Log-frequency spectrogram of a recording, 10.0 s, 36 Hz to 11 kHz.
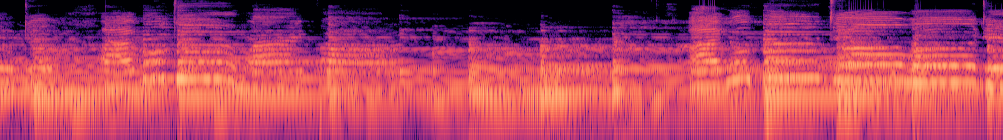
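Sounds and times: children singing: 0.0 - 4.4, 6.2 - 10.0
guitar: 0.0 - 10.0.

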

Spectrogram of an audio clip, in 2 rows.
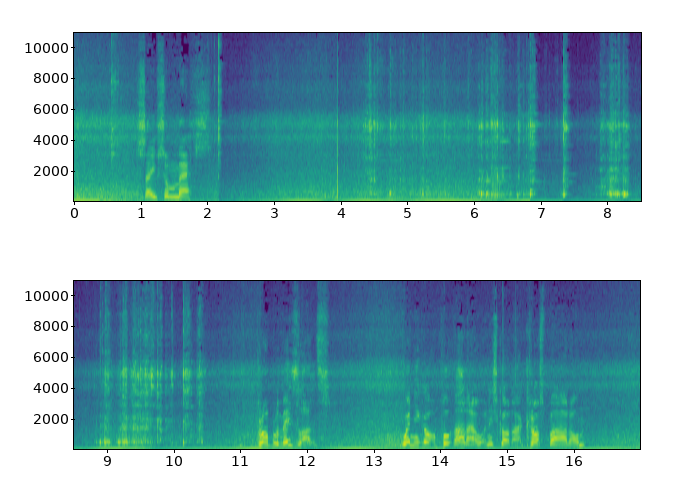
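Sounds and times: metal pots clinking and scraping: 4.2 - 10.6.

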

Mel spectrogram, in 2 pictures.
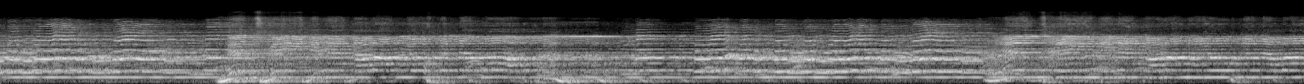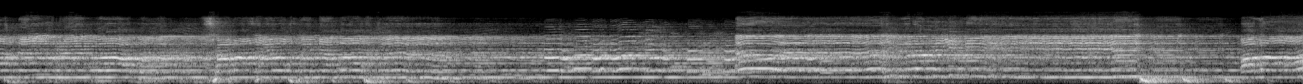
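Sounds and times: accordion: 0.0 - 26.0
man singing into a microphone: 0.0 - 26.0
held drone note: 0.2 - 25.6.

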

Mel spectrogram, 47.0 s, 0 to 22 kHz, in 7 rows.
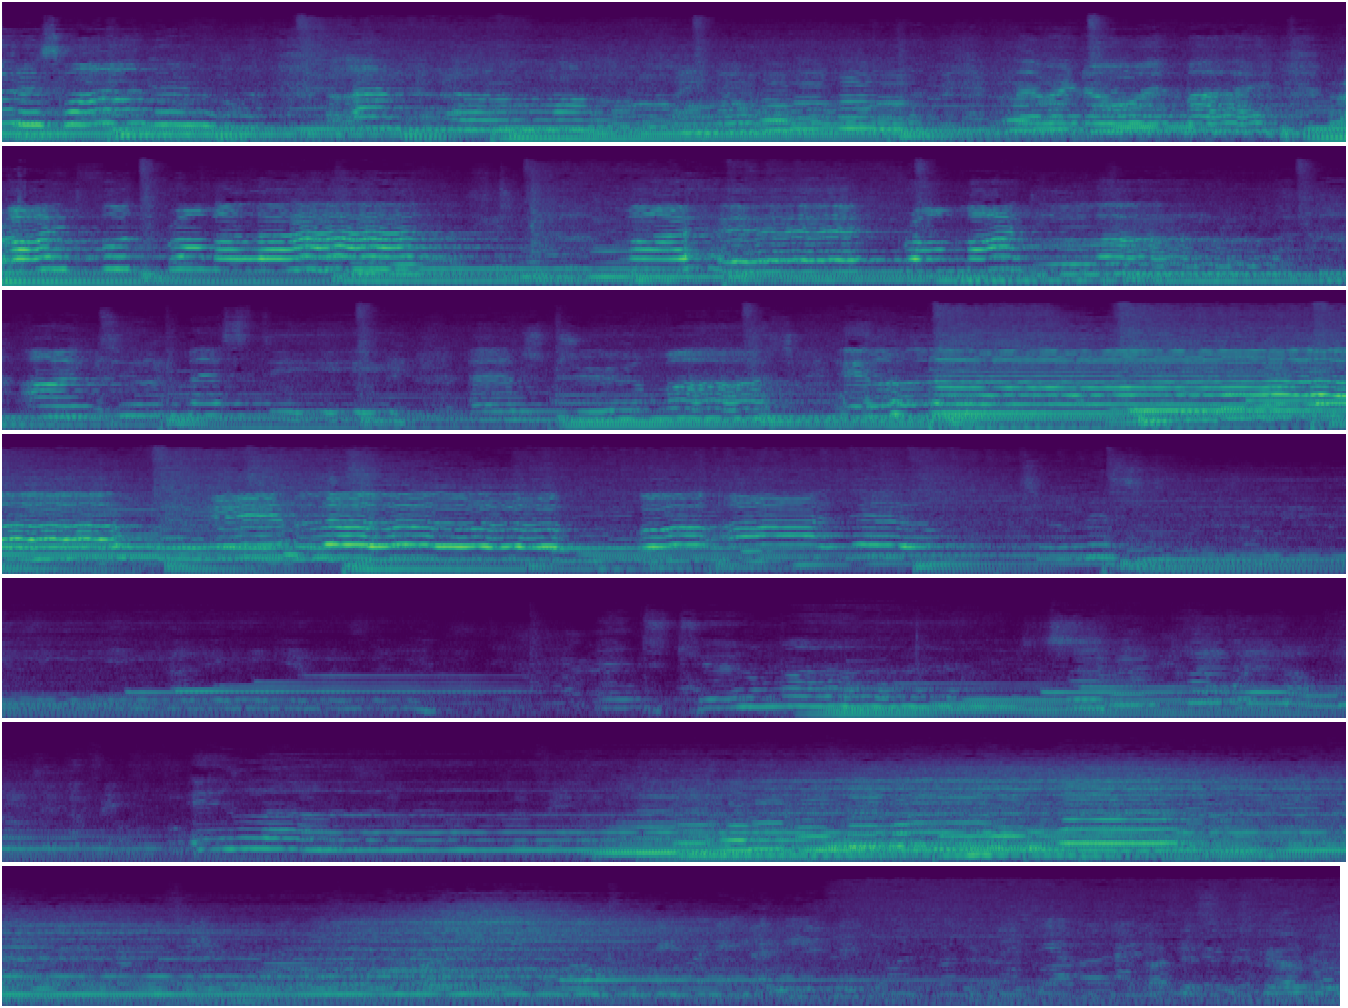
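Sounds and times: woman singing jazz ballad: 0.0 - 29.1, 29.8 - 45.7
instrumental accompaniment: 0.0 - 29.8, 31.1 - 34.8, 36.3 - 47.0
faint voices talking: 17.1 - 47.0.

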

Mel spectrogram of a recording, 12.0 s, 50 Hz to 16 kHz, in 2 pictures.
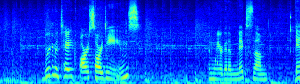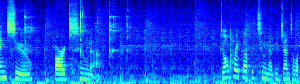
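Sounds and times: soft background music: 0.0 - 12.0
metal utensil clinking glass bowl: 5.8 - 6.8, 7.6 - 8.7.

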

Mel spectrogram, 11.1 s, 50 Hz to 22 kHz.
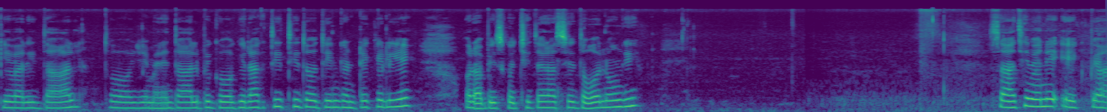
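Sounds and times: woman speaking: 0.0 - 6.5, 9.9 - 11.0.

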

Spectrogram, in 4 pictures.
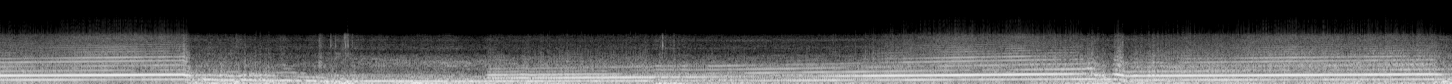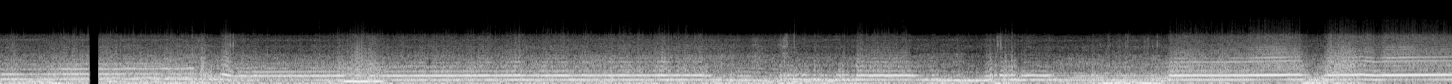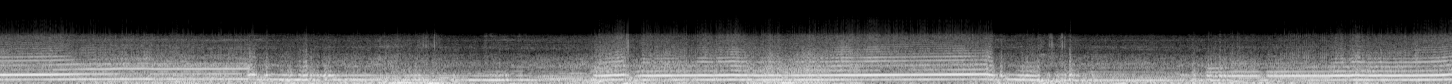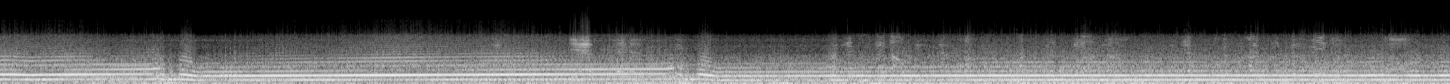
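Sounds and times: car engine at high revs: 0.0 - 58.0
road and tyre rumble: 0.0 - 58.0.

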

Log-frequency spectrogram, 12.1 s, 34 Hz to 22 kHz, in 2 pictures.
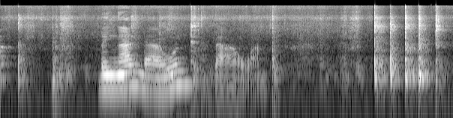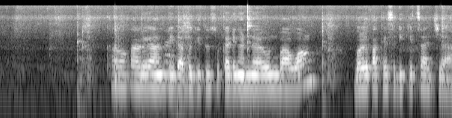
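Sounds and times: paste frying: 0.0 - 12.0
spatula scraping a pan: 0.1 - 5.1, 5.8 - 12.0.

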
